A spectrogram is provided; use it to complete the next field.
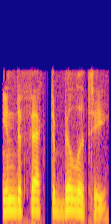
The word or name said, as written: indefectibility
